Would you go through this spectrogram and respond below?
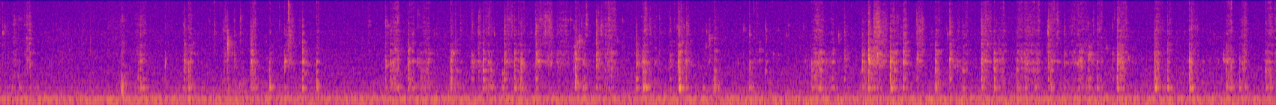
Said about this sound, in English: we'll add the dye and stir it up.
